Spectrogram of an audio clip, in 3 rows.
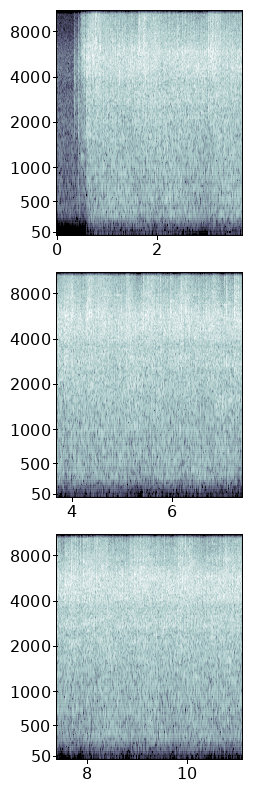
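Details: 1960 Harley Ironhead Sportster V-twin, first kick start in 10 years after sitting since 2010, with the magneto serviced and fresh gas: fires within a second and settles into a loud, steady, even run with no misses; normal running.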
